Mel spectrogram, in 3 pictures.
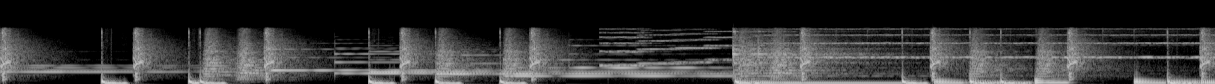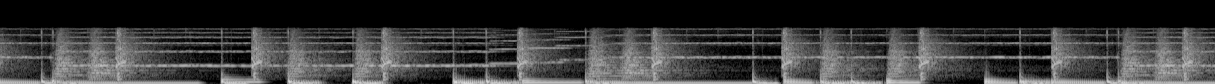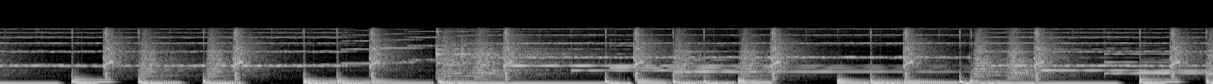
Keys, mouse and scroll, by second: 0.3 click, 1.9 click, 3.3 click, 6.1 middle click, 7.0 click, 12.2 middle click, 13.9 scroll down 1, 14.2 middle click, 14.9 scroll up 2, 15.6 click, 15.7 click, 16.8 click, 21.2 scroll down 1, 22.4 click, 22.5 click, 25.1 click, 25.2 click, 25.9 scroll down 1, 26.8 scroll down 1, 27.5 click, 27.5 scroll down 1, 27.6 click, 29.3 click, 30.1 scroll up 2, 31.0 right click, 31.9 click, 33.0 scroll down 2, 34.3 click, 34.3 click, 35.8 click, 35.9 click.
